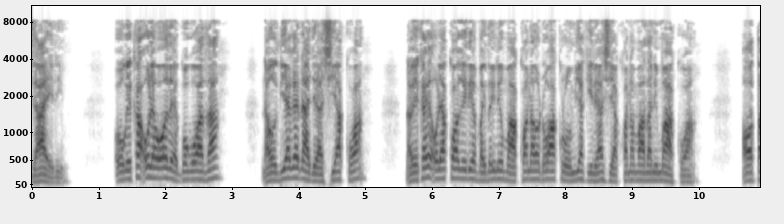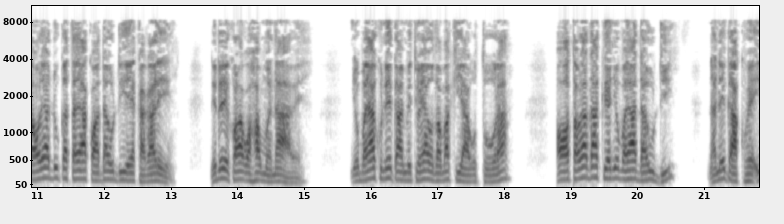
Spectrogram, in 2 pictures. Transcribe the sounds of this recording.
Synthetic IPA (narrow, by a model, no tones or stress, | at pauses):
aɛɾḭ | oɣekaʔoɾeawɔðɛɡoɣoaða | nʔaoðiaɣɛnad͡ʑeɾaɕiakwa | nʔa̰wekaɣɛoɾeakwaɣeɾiɛmaiðɔinemakwanaondowakoɾombiakeɾeɾaɕ̬iakwanamaðanimakwa | ɔtaoɾeaduːɡatajakwadaudiɛkaɣaɾe | nedeɾekɔɾaɣwaɦamwɛnawɛ̰ | ɲobajakuneɡametwɔjaɣoðamakiaɣotoːɾa | ɔtaoɾeadakiɾɛɲombajadaudi | naneɡakoɛ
